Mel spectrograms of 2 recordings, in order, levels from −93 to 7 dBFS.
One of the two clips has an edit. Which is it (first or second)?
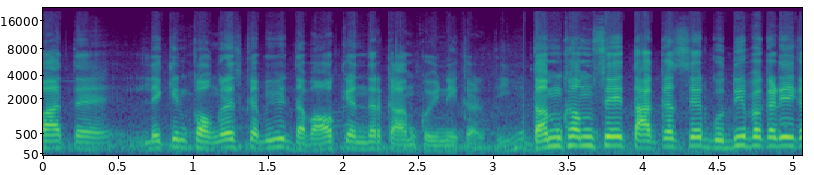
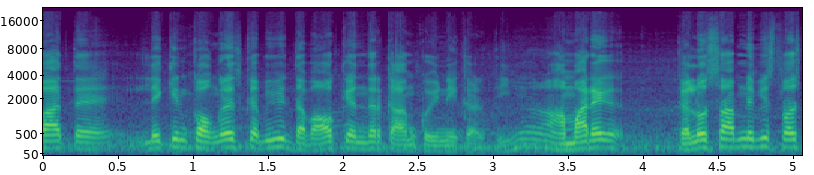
first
